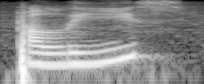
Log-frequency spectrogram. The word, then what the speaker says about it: police: In words of French origin, the stress always appears on the final syllable, like police, machine.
